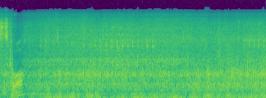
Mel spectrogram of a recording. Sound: bike motor rumbling

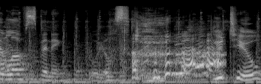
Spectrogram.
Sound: both laugh

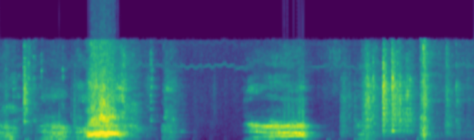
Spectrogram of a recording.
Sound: man grunts in pain; Jason grunts

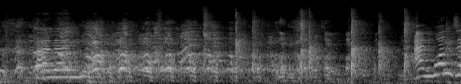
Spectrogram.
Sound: laughter

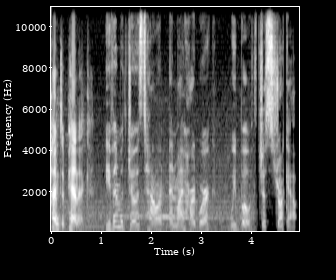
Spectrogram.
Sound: voiceover

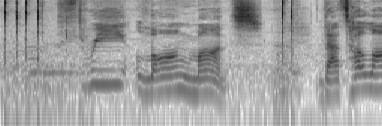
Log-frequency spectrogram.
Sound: typing

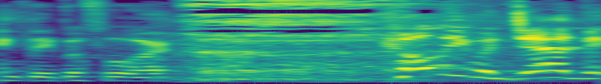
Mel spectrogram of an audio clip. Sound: Jesus groans

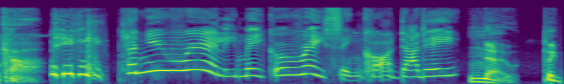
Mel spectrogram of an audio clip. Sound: chuckles

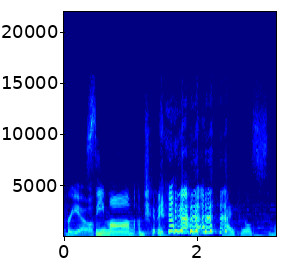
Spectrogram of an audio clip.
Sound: both laugh

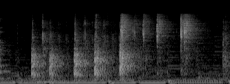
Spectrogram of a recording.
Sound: knocking at the door

